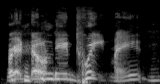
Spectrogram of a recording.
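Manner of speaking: high slow Southern drawl, Boomhauer style; Southern accent. Retold or imitated. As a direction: drawl it out like a Texas good ol' boy. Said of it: "a little bit of a boomhauer that you just threw out there".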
